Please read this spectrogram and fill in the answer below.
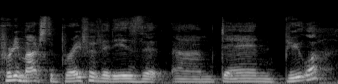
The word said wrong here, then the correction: Buettner: how do you pronounce his name? – I think it's Buettner, isn't it? – Buettner. – Yeah, Buettner, that's it, yep.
